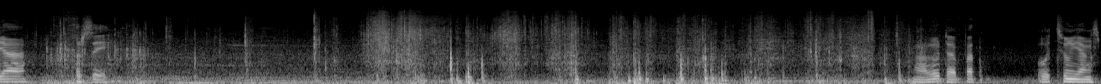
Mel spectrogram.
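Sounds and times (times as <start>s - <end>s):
low steady background rumble: 0.0s - 11.0s
plastic packaging rustling: 3.2s - 9.4s.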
